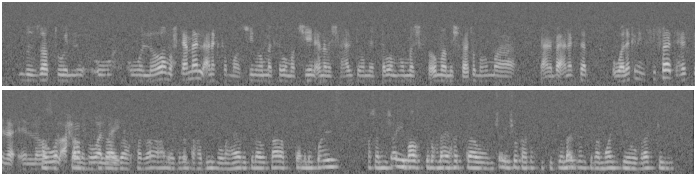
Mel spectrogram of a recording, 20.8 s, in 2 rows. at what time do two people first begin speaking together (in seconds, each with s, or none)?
11.0 s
